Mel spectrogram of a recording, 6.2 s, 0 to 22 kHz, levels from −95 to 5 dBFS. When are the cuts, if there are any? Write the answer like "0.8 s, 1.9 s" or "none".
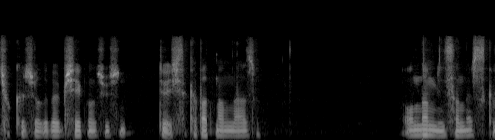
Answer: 5.0 s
